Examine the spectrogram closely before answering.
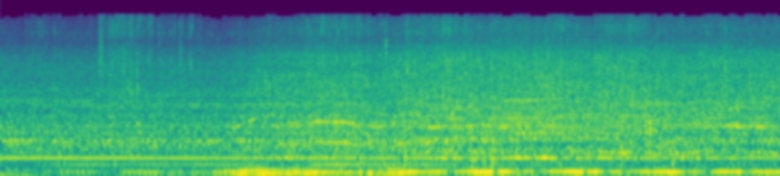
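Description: Lada Niva's four-cylinder petrol engine pulling under load at low speed as the car crawls over boards and rubble, getting louder about two seconds in.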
